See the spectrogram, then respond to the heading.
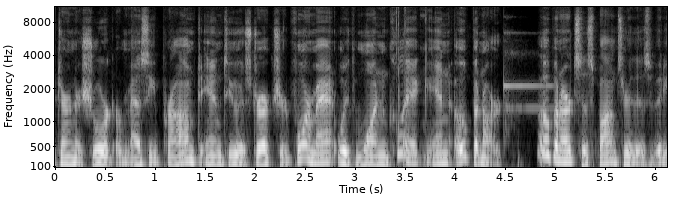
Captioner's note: bell ringing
